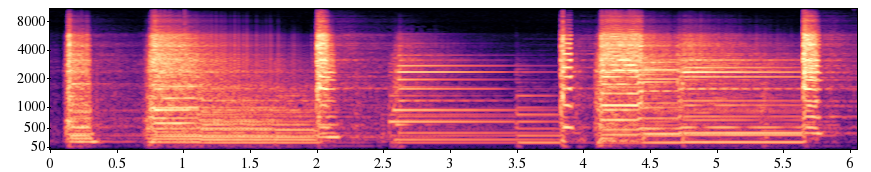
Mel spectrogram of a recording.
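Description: Distorted electric guitar plays loud, broken rhythm chords in short bursts separated by brief gaps, in a blues-rock style with effects coloring the tone, no voices over it.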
